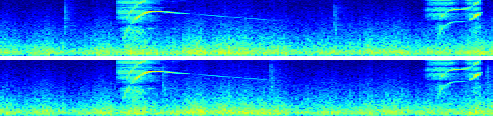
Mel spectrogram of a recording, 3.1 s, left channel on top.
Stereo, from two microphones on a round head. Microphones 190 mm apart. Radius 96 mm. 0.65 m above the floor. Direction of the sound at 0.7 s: 5° right (ahead or behind).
